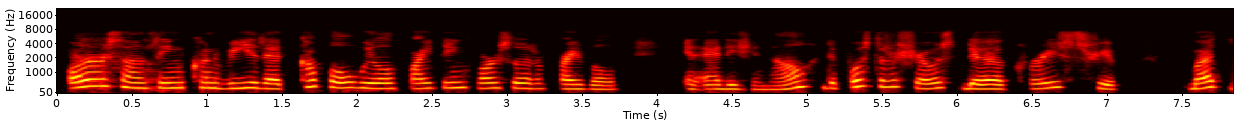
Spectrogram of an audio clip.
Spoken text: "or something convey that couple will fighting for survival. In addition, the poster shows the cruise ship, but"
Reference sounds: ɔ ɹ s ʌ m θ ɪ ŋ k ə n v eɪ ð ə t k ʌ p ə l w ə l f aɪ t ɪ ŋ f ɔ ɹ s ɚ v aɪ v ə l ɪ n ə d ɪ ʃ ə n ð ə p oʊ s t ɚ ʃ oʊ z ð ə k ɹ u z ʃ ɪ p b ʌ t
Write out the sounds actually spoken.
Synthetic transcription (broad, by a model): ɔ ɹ s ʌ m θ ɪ ŋ k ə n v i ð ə t k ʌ p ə l w ə l f aɪ t ɪ ŋ f ɔ ɹ s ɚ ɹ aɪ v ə l ɪ n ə d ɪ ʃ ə n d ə p oʊ s t ɚ ʃ oʊ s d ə k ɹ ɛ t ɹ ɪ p b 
